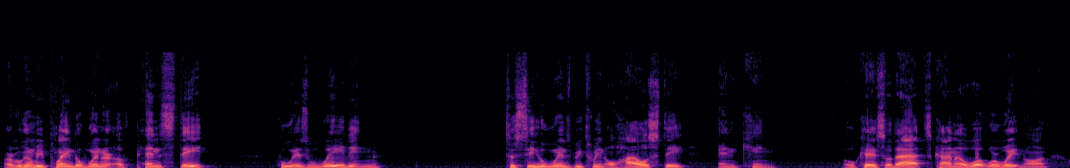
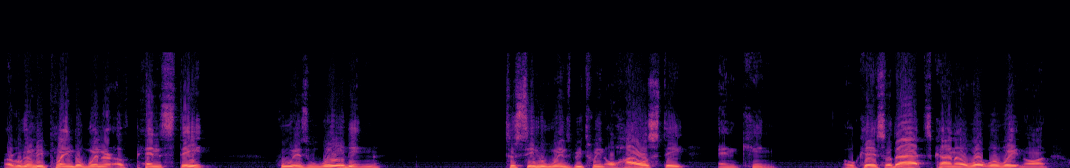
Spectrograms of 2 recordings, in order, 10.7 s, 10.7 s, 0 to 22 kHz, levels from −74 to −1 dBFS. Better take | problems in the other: first | distortion; slight; 8% of the sound clipped

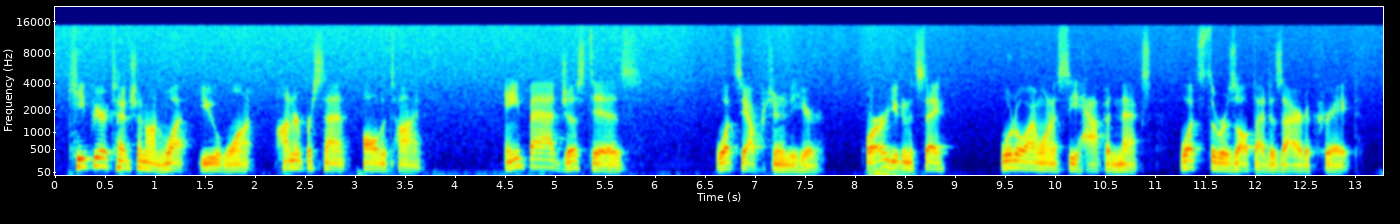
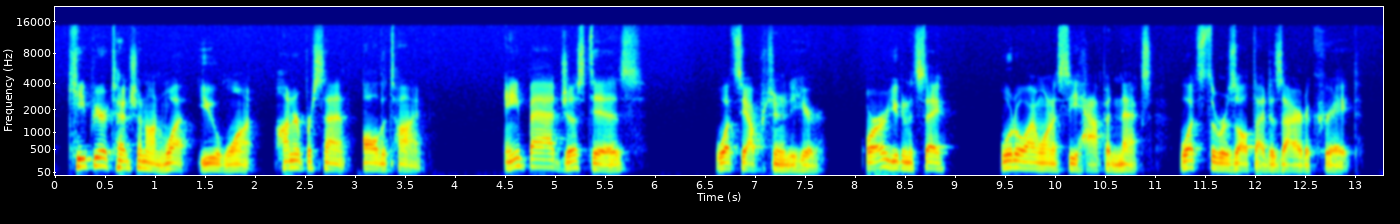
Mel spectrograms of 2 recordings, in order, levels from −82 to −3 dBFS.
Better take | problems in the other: second | hiss; loud; throughout; 10 dB below the speech; faint in the second

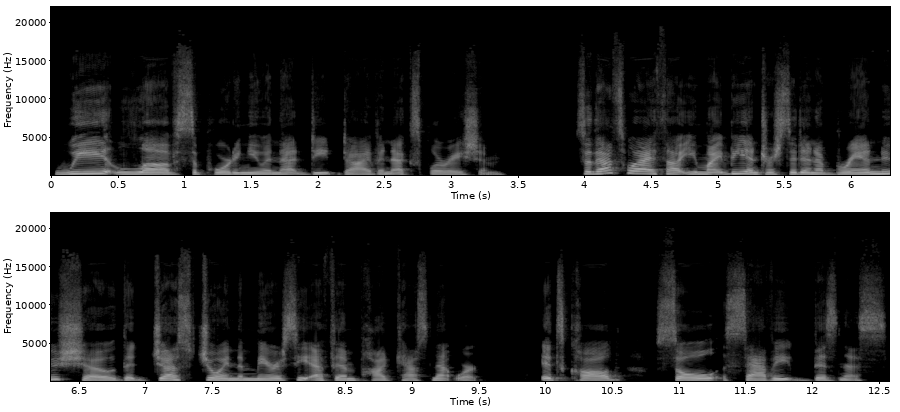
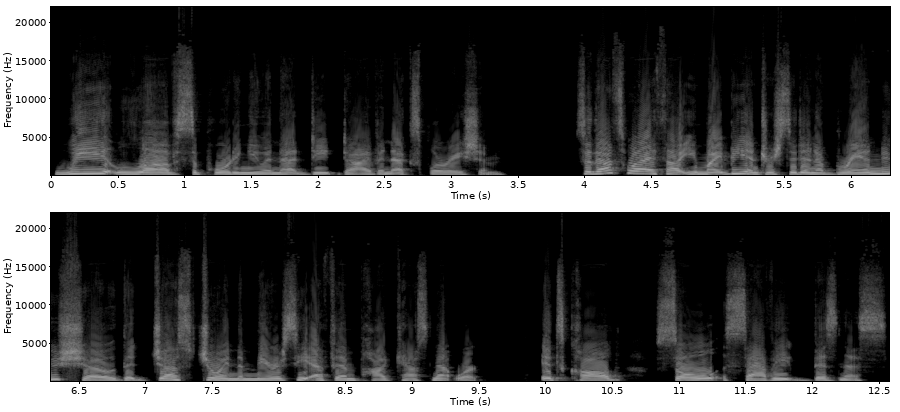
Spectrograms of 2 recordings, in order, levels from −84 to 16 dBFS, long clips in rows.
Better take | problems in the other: first | distortion; slight; 10 dB below the speech

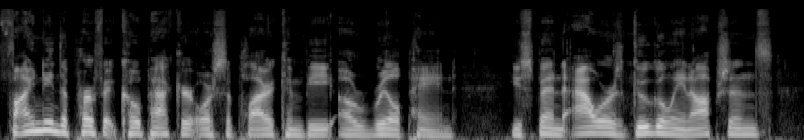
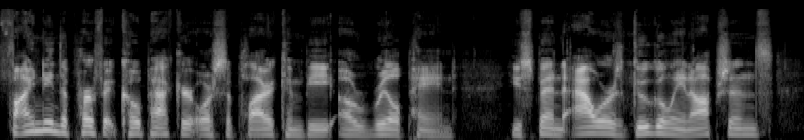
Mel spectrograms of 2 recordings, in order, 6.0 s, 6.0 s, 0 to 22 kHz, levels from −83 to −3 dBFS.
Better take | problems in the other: first | thin; somewhat; fading below 700 Hz

